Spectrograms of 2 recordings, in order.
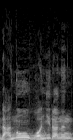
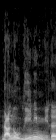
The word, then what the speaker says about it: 나노윈: 오늘 나노원이라는 기업을 인수한다는 소식이 호재로 작용하고 있는데 이 나노원이 어떤 기업이라 그랬죠? 네, 이게 이제 나노윈입니다. 이게 발음이 약간 헷갈리는데 네. 그 제가 찾아보니까 나노윈이 맞는 것 같고요.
